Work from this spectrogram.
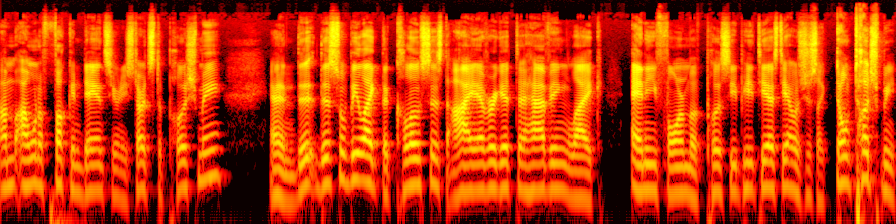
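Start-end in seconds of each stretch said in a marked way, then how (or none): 0.0-1.2 mock-aggressive, insistent tone. Retelling a man who grabbed his shirt after being asked to stop dancing, retelling an aggressive demand. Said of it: "he grabs my shirt like aggressively".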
